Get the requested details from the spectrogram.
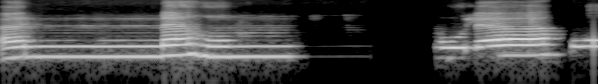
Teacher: ان نون پہ غنہ کرنا ہے ہم ملاقو میں میم پر بھی غنہ کرنا ہے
